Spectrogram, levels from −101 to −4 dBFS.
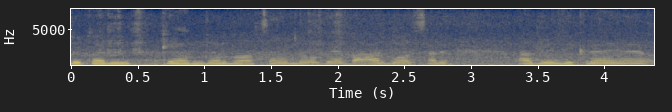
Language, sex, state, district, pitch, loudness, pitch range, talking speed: Hindi, female, Uttar Pradesh, Hamirpur, 235 Hz, -32 LUFS, 230-240 Hz, 190 wpm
